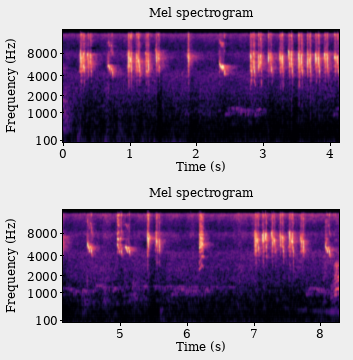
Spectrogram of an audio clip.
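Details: Morning song of a Javan sunbird after dewing, in embroidery-machine style: rapid high-pitched chirp volleys and short downslurred notes, pausing briefly between bursts, over soft background voices.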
